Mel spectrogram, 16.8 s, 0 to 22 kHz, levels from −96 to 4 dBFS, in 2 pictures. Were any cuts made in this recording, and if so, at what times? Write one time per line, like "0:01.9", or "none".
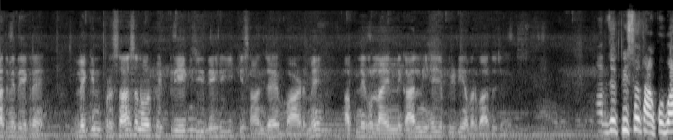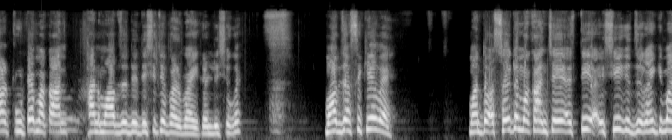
0:07.6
